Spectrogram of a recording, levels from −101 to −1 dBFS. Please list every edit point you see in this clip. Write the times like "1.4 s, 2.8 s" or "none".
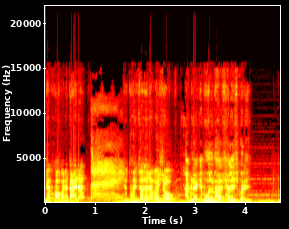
2.7 s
